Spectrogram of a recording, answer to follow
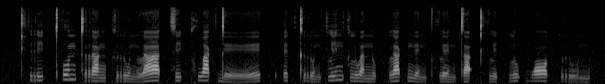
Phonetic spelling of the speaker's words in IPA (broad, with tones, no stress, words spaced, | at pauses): kʰri˦˥t̚pʰo˥˩ntra˧ŋ kru˨˩nlaː˥˩t̚si˥˩t̚ kwa˥˩k̚deː˩˦ | ʔe˦˥k̚tru˩˦nkli˥˩nklu˧a̯ nu˨˩k̚pla˥˩k̚ŋe˩˦n pʰle˨˩nta˦˥ʔkʰli˨˩t̚plu˥˩ʔ bɔː˥˩t̚pru˧n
